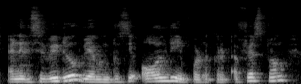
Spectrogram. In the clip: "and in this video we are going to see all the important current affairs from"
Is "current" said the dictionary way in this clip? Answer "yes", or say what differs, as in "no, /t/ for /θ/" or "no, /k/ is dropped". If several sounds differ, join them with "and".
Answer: no, /n/ is dropped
